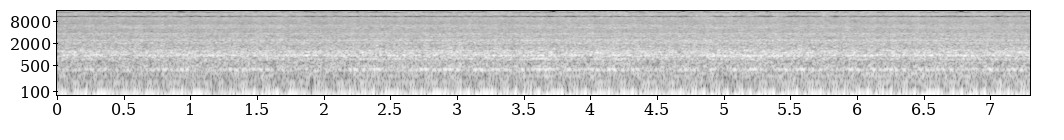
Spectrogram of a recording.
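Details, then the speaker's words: Rebuilt small block Chevy V8 in a dump truck, first runs after rebuild, manual choke cable not yet hooked up, 50 lb oil pressure: steady, even low idle rumble with no knock or misfire, engine sounds healthy; previously knocked badly before rebuild. "I still haven't hooked up the uh it's got a manual choke cable. I still got to hook it up. But she sounds pretty good."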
